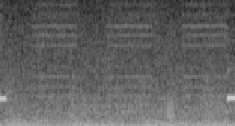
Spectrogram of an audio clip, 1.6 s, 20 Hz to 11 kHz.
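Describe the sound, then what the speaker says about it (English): During the Apollo lunar landing, a short high electronic beep sounds at the start of the radio loop and again at the end, with steady static hiss between them. "Roger, 1201 alarm."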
